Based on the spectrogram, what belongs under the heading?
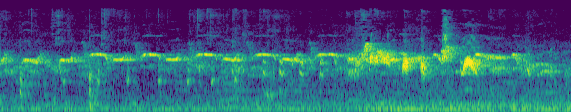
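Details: Forest-voiced Chinese hwamei kept on homemade bran, giving a softer stream of short whistled notes that grows busier and more excited near the end.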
